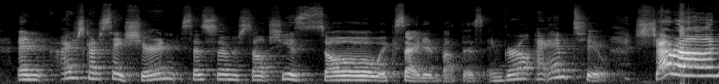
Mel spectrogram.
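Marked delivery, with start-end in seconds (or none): 6.4-7.2 badly done yell, very high, very loud. Trying to imitate him calling out a name, bad impression of him yelling sharon. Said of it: "That's not correct".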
